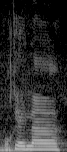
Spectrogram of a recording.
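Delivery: imitated Singlish accent. Teasing kuya's accent for the friends, imitated Singlish accent. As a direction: attempt at a Singlish "Okay la". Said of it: "hindi ko kayang gayahin yung accent".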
